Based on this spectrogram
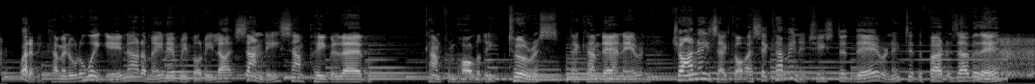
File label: Cockney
